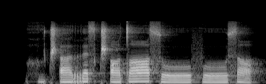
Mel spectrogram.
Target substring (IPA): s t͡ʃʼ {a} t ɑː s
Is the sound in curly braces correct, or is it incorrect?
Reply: incorrect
